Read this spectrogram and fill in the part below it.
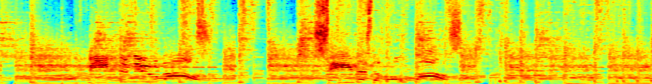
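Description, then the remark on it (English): Loud, dense rock music with a singer's voice rising into high, sliding screams that wail over the full band, returning a few seconds later, with no talking. “One of the greatest screams in rock and roll history.”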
